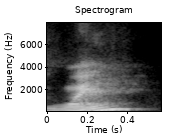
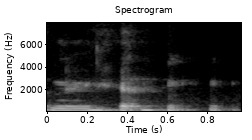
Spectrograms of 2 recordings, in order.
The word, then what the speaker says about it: Nguyen: I think it was when.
